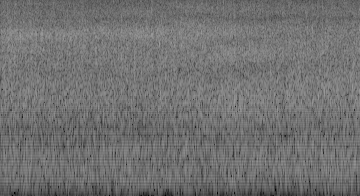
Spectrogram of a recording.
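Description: Steady, dense rush of the Durbuk river flowing through its valley in Ladakh, a continuous broadband roar with no breaks and no voices.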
